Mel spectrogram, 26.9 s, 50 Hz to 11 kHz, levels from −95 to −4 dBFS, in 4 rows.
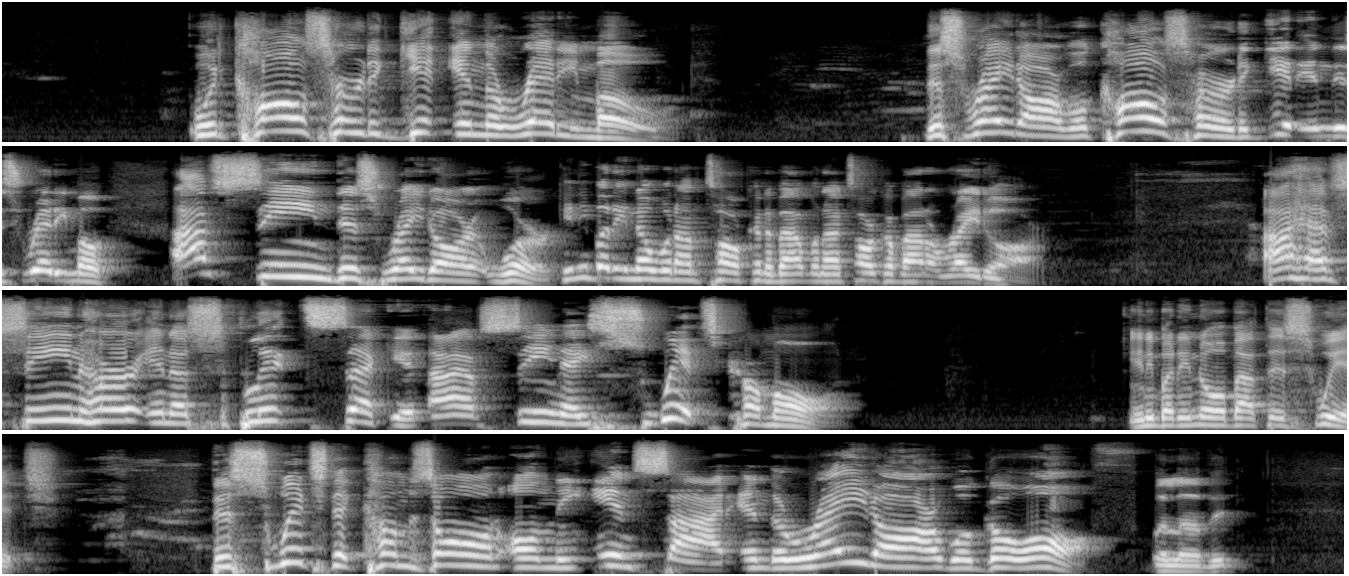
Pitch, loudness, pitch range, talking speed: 220 Hz, -16 LUFS, 195-270 Hz, 165 wpm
